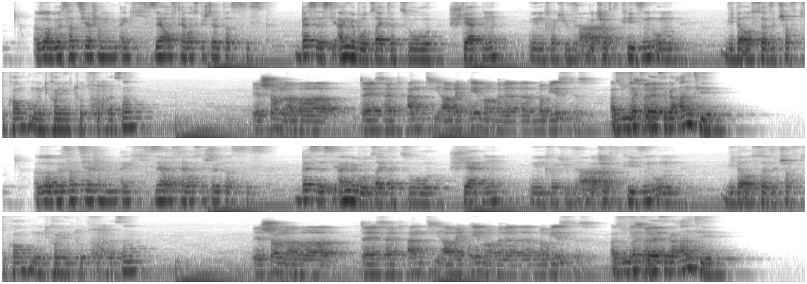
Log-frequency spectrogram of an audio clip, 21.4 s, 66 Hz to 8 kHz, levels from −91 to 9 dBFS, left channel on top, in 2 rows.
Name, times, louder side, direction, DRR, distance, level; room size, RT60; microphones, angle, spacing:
voice 1, 0.4-3.4 3.9-6.6 7.0-9.1 9.6-12.5 18.8-20.3, left 2 dB, 50° left, 6 dB, 0.3 m, -21 dB
sound 1, 0.8-19.4, equal, 10° left, 0.7 m, -33 dB
voice 2, 7.5-8.1 11.9-12.1 14.0-15.1 15.5-18.5 19.0-19.5, left 1 dB, 70° left, -2 dB, 0.8 m, -25 dB
3.4 x 2.2 x 4.3 m, 0.91 s
head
